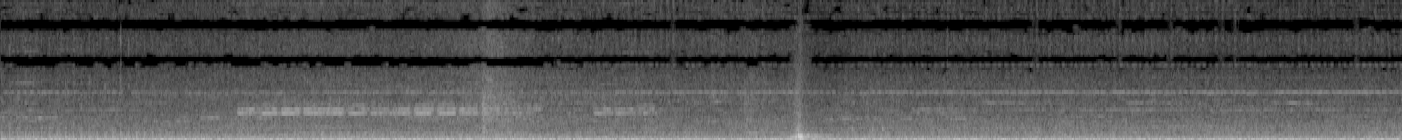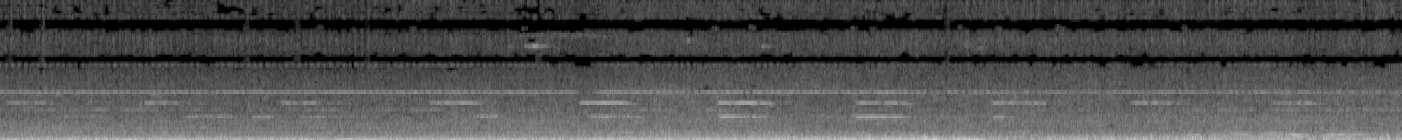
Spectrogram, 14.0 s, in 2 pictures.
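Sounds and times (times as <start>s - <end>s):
passing train rumble: 3.4s - 7.0s.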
